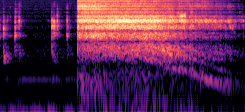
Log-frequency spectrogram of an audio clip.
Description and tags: I have never sabotaged someone's car tyres. I was curious and wondered how it may be feeling to puncture a tyre, so I ran a bowie knife in a old wheel I had. It wasn't so easy as I thought, had to use rather strong hand .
